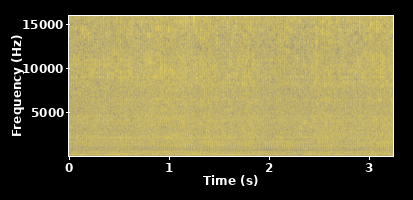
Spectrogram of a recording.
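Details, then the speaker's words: Restored 1962 Johnson Seahorse 3 HP outboard at high speed after adjusting the high-speed needle: steady, high, buzzy pitch with no misses or surging, well trimmed, with good warm water pumping out with the exhaust; normal running. "Get that needle just right, and it really trims it out. That's pretty doggone good."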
